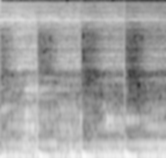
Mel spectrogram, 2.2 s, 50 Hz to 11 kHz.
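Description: Deep, melodic techno from a DJ mix: a steady kick drum about every 0.6 s over a sustained, throbbing deep bass and held synth tones.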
